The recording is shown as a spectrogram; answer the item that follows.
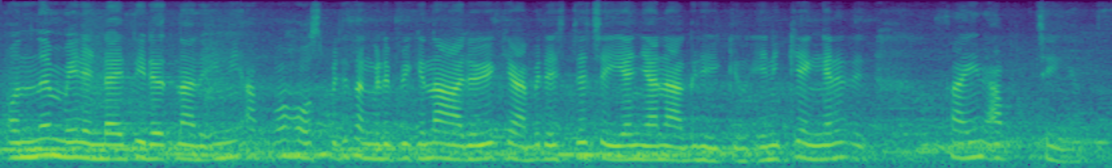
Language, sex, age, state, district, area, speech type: Malayalam, female, 18-30, Kerala, Idukki, rural, read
